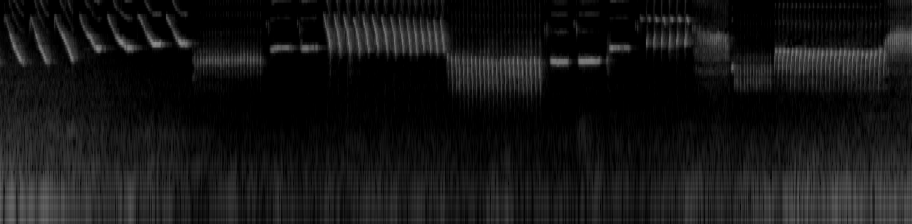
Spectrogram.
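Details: Canary song made of rapid phrases: quick repeated sweeping notes, then buzzy rolls and long trilled tours at shifting pitches, bright and loud with little background noise.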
